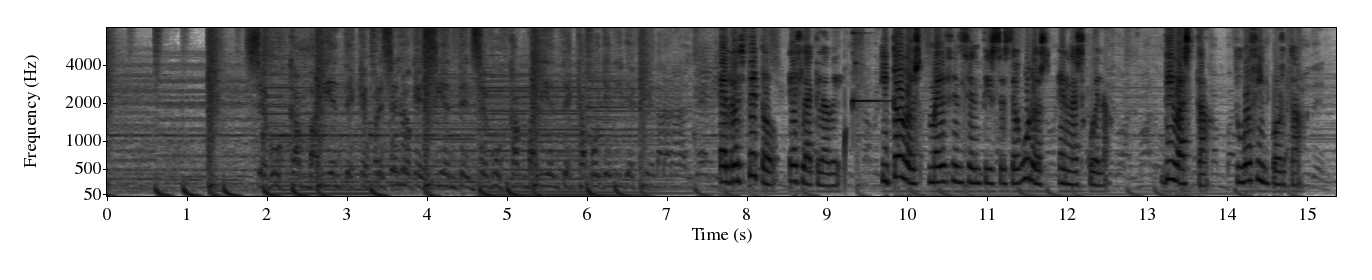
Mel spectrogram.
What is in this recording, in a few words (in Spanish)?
Cuna publicitaria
